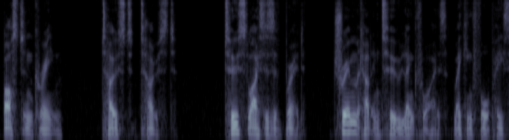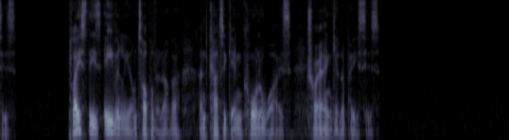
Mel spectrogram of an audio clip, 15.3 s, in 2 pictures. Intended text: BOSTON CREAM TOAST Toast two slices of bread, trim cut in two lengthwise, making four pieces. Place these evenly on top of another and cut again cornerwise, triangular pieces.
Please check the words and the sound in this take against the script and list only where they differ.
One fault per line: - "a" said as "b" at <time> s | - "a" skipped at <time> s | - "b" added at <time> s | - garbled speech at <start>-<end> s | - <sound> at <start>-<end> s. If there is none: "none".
none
